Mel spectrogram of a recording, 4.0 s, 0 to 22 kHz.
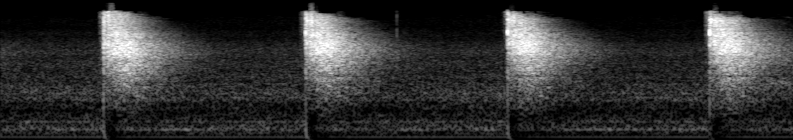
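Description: Four sharp, crisp snaps from a picosecond laser treatment device firing 600-picosecond pulses, evenly spaced about a second apart, each a loud short crack over a steady low electrical hum.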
